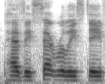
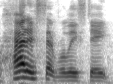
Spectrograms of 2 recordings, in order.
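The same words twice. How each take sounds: First: Said in the usual way. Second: "had" punched louder than the rest; emphatic "had", rest in usual voice; stress on had. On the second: Real, not acted. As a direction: lean on "had" to correct the tense. Corrects has to had.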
